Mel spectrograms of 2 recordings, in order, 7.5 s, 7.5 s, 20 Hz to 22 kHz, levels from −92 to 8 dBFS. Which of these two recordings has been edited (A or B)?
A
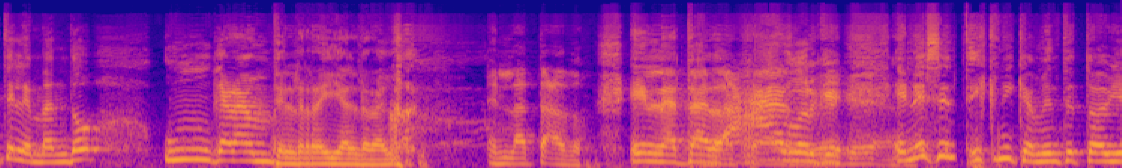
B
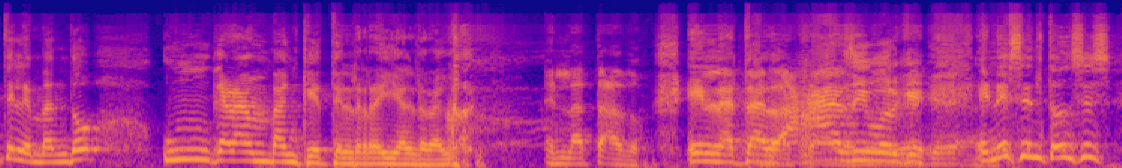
A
